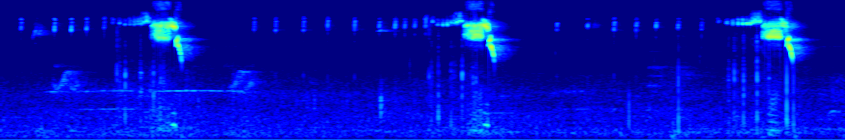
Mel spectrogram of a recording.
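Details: Bahian blue-black grassquit repeating its brief, sizzling, very high song phrase three times, each ending in a quick falling sweep, separated by pauses of about three seconds.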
